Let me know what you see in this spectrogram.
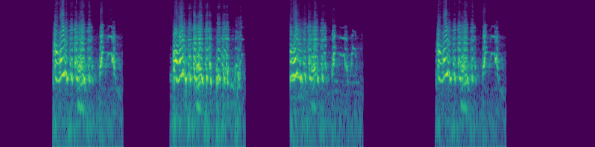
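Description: Turkey toms gobbling: four separate rapid, warbling gobbles of about a second each, a second or so apart.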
